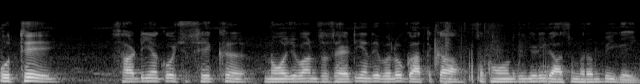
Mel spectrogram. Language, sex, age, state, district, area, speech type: Punjabi, male, 18-30, Punjab, Kapurthala, rural, spontaneous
